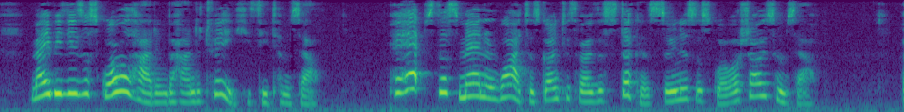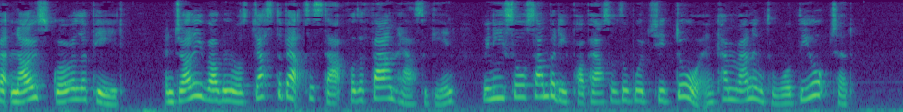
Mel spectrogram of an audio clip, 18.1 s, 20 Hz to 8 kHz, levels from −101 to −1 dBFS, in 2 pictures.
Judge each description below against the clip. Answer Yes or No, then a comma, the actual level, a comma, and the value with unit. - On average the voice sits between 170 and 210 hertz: No, high, 245 Hz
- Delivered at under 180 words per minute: No, fast, 205 wpm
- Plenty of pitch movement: Yes, wide, 7.2 semitones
